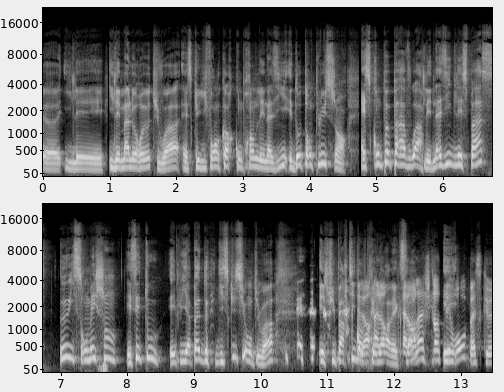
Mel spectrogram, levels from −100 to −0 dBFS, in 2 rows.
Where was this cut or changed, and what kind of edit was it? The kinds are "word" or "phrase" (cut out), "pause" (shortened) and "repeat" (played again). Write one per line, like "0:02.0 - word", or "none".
0:00.9 - pause
0:04.7 - pause
0:05.7 - word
